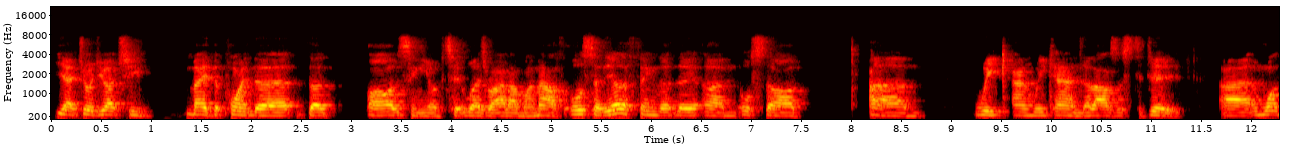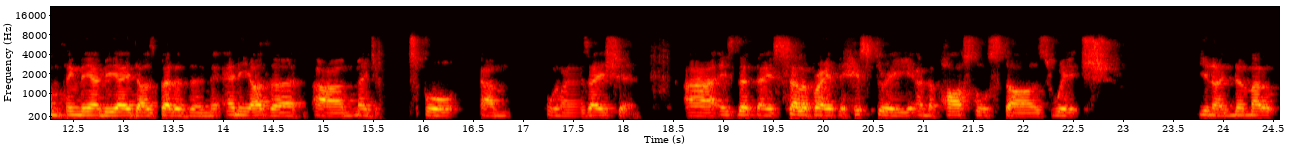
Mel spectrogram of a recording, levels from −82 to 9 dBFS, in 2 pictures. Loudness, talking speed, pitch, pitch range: -27 LUFS, 170 wpm, 115 Hz, 110-125 Hz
